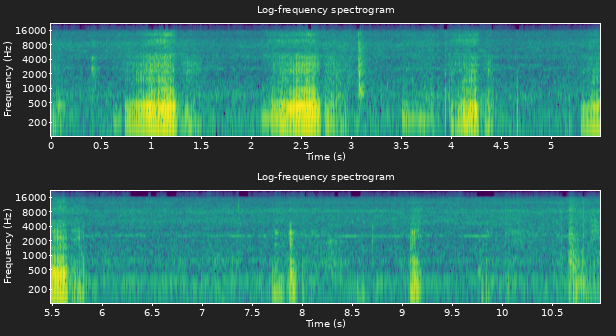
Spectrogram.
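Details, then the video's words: Pet Beagle asleep and snoring: several loud, rough snores early on, spaced about a second and a half apart, then softer breaths and faint clicks as the snoring fades. "My Beagle snoring"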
